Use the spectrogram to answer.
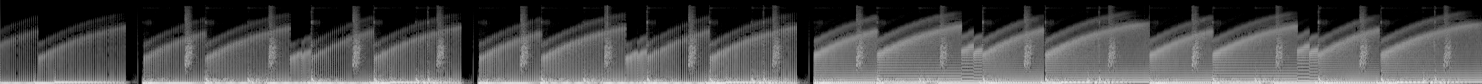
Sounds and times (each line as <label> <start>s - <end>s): dubstep bass 0.0s - 14.8s
Drum 1.4s - 14.8s
synth 8.2s - 14.8s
